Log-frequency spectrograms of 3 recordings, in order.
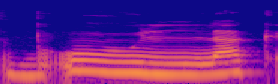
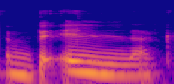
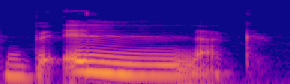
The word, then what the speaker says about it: بقلك: But the moment I add the لك to say I tell you, I don't pronounce it بقول لك anymore. We drop this O sound and it becomes بقلك, بقلك, which means I tell you.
